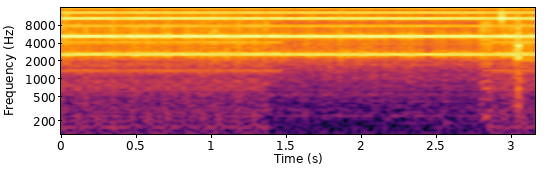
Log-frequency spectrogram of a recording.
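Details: Bare Conductive Touch Board audio output: steady high-pitched whine with buzzy overtones, unchanging; electrical noise that worsened after changing the input power source; owner suspects weak filtering, unconfirmed.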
